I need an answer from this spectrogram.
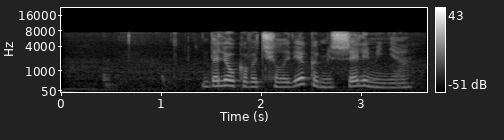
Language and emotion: Russian, neutral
